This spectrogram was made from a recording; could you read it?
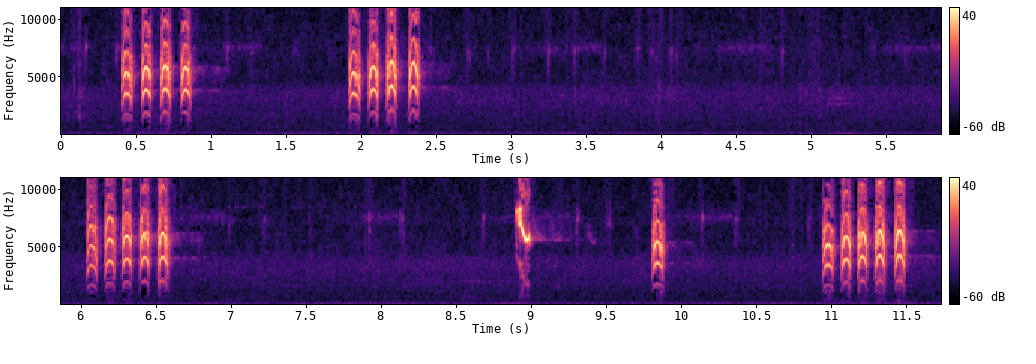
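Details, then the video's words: Yuhina song played to stimulate young or silent birds: clusters of four rapid buzzy high notes separated by long pauses, plus one sharp whistled chip and a single isolated note. "AMPUH untuk memancing bunyi burung yuhina bakalan, muda dan malas bunyi"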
